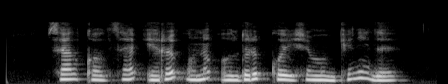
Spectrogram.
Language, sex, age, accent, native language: Uzbek, female, 19-29, Xorazm, Uzbek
